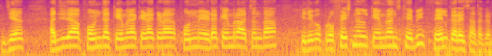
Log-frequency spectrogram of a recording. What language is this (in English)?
Sindhi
